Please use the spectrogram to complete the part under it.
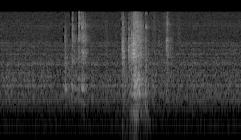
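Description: A hand tool clicks and clatters against a metal light fixture.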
